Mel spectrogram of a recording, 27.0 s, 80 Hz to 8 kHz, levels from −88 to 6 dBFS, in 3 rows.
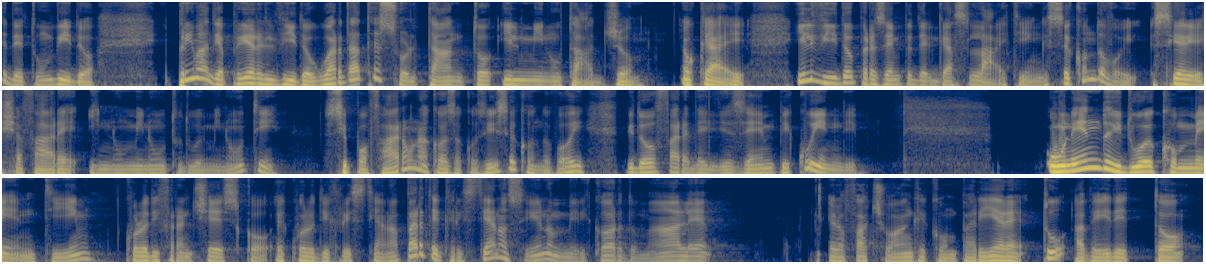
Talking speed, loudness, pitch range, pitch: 160 wpm, -22 LUFS, 100-125 Hz, 110 Hz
